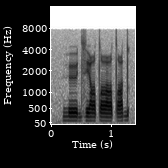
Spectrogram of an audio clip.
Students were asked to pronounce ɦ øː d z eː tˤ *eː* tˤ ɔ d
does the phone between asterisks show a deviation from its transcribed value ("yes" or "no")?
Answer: no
